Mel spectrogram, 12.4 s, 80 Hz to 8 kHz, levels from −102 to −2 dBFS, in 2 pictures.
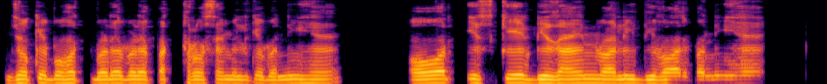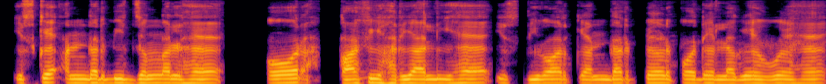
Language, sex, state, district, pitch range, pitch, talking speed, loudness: Hindi, male, Uttar Pradesh, Jyotiba Phule Nagar, 125-130 Hz, 125 Hz, 170 wpm, -18 LUFS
